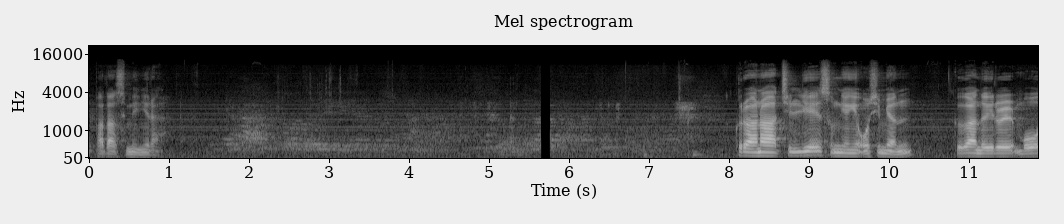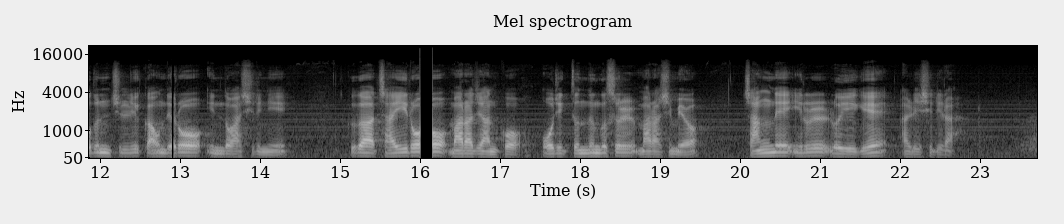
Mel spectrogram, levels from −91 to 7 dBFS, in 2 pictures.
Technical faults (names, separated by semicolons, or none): block of digital silence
